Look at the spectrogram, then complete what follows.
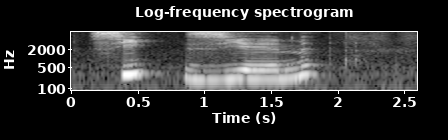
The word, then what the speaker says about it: sixième: X تنطق تماما مثل Z. هذه في خاصة في الأعداد تسمى les nombres ordinaux. Deuxième. لاحظوا هنا X تنطق كأنها Z. Deuxième. Sixième.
